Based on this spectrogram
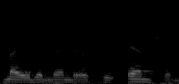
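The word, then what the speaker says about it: ensign: And then there's the enson. The word enson is spelled ensi gn. It comes from the Latin word for teacher.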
